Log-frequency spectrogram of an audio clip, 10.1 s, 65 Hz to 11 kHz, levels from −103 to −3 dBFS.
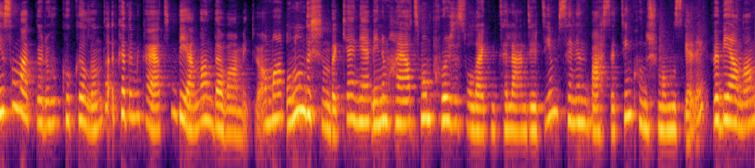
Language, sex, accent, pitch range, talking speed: Turkish, female, native, 220-295 Hz, 155 wpm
